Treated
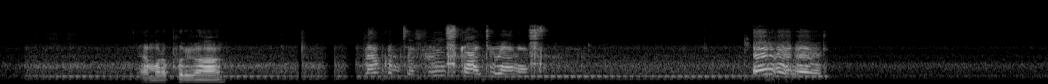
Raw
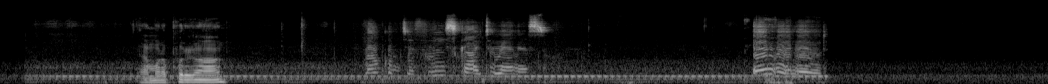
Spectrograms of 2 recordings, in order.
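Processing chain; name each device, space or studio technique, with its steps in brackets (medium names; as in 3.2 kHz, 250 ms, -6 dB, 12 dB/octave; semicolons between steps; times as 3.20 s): toy sound module (decimation joined by straight lines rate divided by 4×; class-D stage that switches slowly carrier 12 kHz; cabinet simulation 570–4100 Hz, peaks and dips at 600 Hz +5 dB, 900 Hz +10 dB, 1.4 kHz +9 dB, 2.1 kHz +10 dB, 3 kHz -6 dB); 2.98–3.56 s: gate with hold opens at -34 dBFS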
